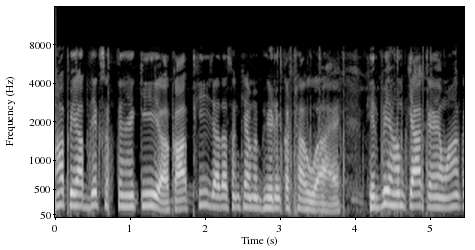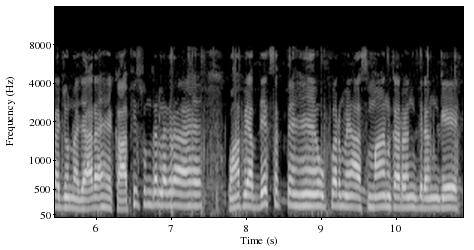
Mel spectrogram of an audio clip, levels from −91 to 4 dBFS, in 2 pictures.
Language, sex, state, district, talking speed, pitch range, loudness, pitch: Hindi, male, Chhattisgarh, Bilaspur, 230 wpm, 175-210 Hz, -19 LUFS, 190 Hz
